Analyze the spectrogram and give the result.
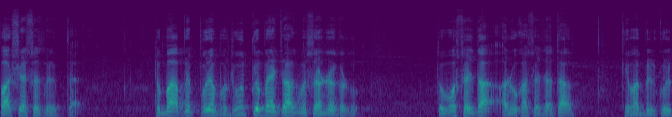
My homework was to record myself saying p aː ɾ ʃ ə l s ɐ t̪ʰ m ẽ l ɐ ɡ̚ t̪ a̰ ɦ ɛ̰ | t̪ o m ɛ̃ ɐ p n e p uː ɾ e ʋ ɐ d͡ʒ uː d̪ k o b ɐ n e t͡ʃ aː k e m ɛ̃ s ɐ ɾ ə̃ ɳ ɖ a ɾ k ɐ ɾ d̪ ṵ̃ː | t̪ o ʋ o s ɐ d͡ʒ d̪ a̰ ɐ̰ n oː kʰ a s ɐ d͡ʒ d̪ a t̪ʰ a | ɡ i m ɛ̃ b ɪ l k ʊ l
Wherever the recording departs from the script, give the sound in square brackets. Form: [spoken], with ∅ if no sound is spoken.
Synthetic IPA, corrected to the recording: p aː ɾ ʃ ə l s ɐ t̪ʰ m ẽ l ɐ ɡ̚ t̪ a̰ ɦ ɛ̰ | t̪ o m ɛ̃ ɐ p n e p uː ɾ e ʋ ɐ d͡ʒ uː d̪ k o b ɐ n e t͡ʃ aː k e m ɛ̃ s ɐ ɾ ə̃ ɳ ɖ [ə] ɾ k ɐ ɾ d̪ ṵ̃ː | t̪ o ʋ o s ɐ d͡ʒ d̪ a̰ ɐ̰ n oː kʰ a s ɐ d͡ʒ d̪ a t̪ʰ a | [k] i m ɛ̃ b ɪ l k ʊ l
